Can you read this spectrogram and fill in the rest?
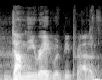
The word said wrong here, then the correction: Domri: I probably butchered the pronunciation of that, but you understand. – Yeah, Domri. – Okay. – No, Domri, cool.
